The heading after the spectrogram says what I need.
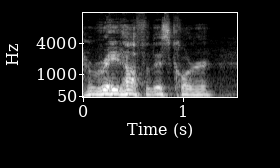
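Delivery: loud, laughing giggle through the words. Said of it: "Can't say it without laughing".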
